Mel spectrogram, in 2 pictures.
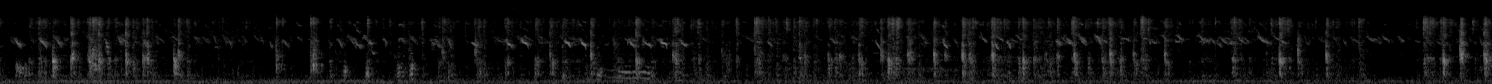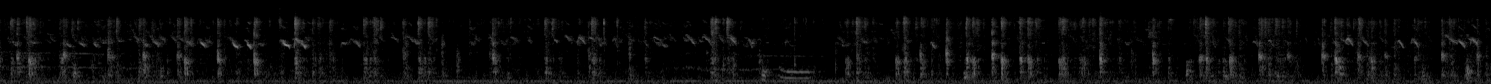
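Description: Chickens clucking and a chick peeping, over frequent sharp ticks of a rooster's beak pecking feed from a metal tray.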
